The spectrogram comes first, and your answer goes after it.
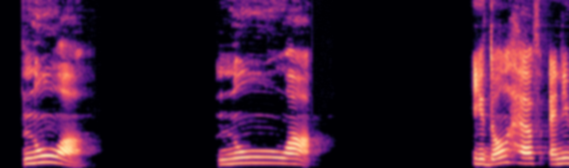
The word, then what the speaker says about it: нула: It's similar to one of the versions of zero in English, but with a different pronunciation. Нула.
